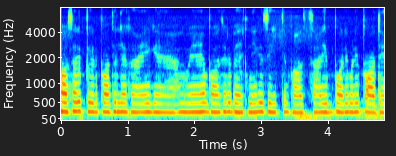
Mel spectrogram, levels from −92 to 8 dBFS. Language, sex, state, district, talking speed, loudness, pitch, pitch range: Hindi, female, Punjab, Pathankot, 210 wpm, -18 LUFS, 230 Hz, 230-240 Hz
